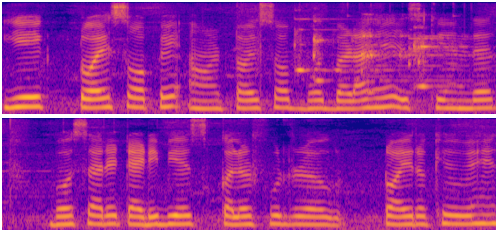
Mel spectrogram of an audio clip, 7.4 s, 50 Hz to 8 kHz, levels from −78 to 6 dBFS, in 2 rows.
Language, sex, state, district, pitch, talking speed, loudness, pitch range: Hindi, female, Punjab, Fazilka, 215 Hz, 195 wpm, -16 LUFS, 210-230 Hz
